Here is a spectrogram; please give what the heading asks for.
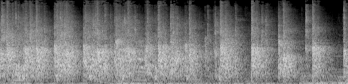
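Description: An audience applauds steadily, a dense wash of many hands clapping at once, loud and continuous with slight swells, no voices audible over it.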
